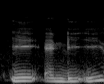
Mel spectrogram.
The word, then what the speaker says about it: Ende: Firstly, it's based on a novel by Michael Ende, E-N-D-E, so I'm guessing it's pronounced Ende.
